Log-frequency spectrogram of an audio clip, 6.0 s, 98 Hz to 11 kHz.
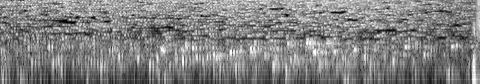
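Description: Absynth 5 software synth's Aetherizer granular effect running through a high-resonance bandpass filter whose frequency is randomized. It makes a "glassy" cloud of short pitched grains that jump about at random in pitch, mostly in the midrange.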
